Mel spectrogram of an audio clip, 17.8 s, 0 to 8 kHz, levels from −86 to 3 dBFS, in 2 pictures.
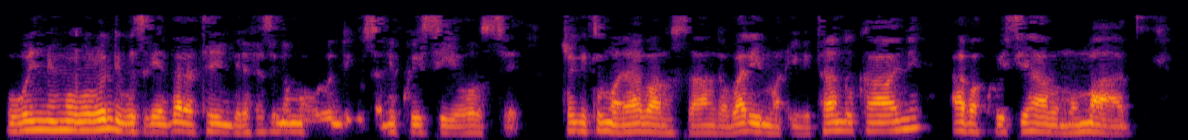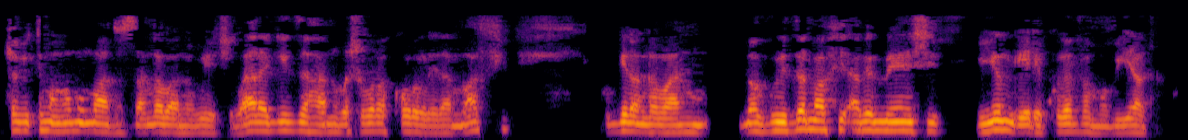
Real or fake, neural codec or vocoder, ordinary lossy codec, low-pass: fake; codec, 44.1 kHz, 2.6 kbps, SNAC; MP3, 24 kbps; 7.2 kHz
